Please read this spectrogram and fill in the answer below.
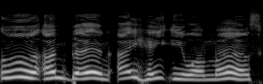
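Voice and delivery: high, drawn-out mocking voice. Doing a quick impression of a friend for the others: impression of Ben. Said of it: "You wanna hear my impression of Ben".

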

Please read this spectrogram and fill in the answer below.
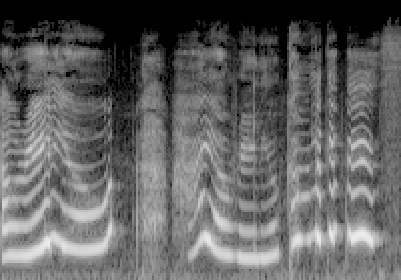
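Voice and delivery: put-on very high, very loud old woman voice. Imitating a grandmother greeting her grandson: imitating Nana's very high voice. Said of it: "She has a very high voice".

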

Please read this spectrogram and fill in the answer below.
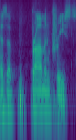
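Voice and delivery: ordinary talk

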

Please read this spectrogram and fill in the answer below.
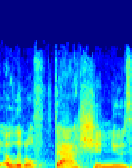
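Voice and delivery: normal talking voice

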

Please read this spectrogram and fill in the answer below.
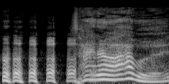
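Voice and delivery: seductive put-on voice. Asking a silly question to the others: seductive Will Ferrell voice.

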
